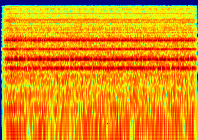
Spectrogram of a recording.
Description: science fiction machine burst

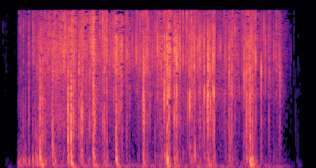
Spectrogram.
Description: horror bone break slow crush; zapsplat

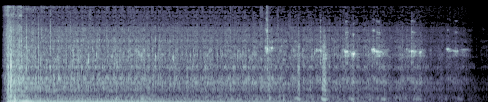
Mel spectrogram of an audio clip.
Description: wood spinning wheel spin rotate stop squeak

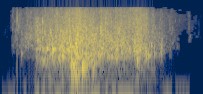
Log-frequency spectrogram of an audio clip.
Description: nature water shallow splash creek foot movement

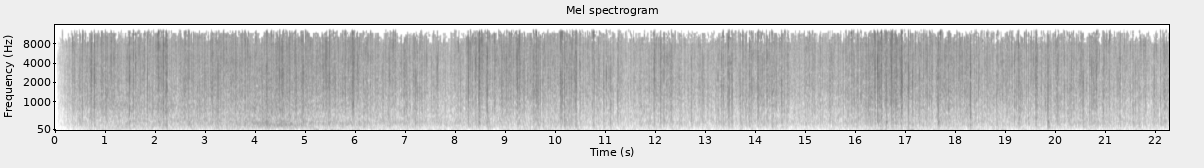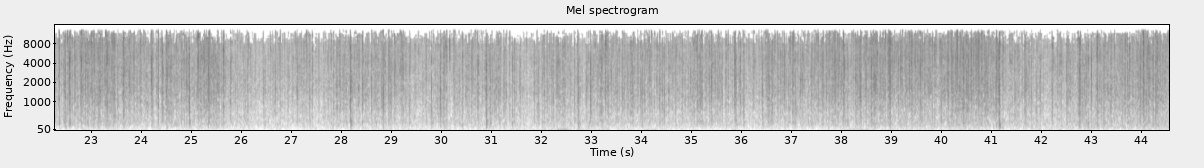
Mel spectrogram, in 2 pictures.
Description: rain light umbrella occ cars pass; nature

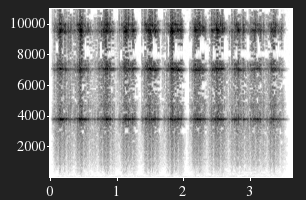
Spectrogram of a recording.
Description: foley glass marble spin in empty glass bottle; zapsplat

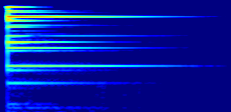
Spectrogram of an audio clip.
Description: musical triangle single strike

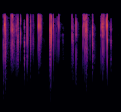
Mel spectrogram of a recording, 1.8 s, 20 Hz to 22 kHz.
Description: leisure marbles glass small x3 movement in hand; zapsplat

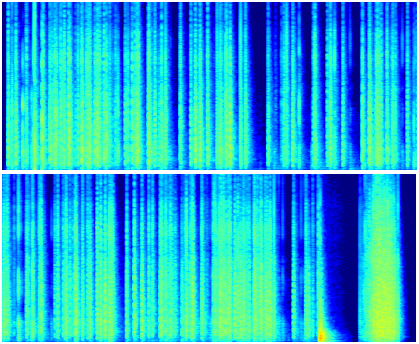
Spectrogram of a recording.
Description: firework fountain sparks crackle explosion at end; sound effects one

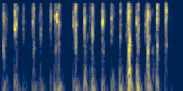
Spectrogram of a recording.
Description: human hands wet rub together

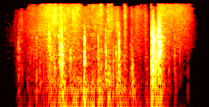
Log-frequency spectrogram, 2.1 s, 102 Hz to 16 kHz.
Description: paper sheet a3 turn over; foley

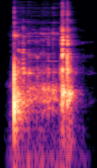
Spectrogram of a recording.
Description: household stacked china bowl remove from other

